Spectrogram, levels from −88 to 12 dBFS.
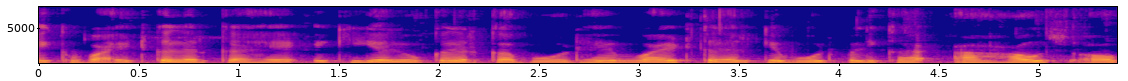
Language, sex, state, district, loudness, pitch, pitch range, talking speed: Hindi, female, Uttar Pradesh, Muzaffarnagar, -17 LUFS, 200 Hz, 190-215 Hz, 245 wpm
